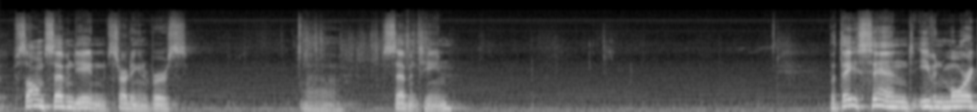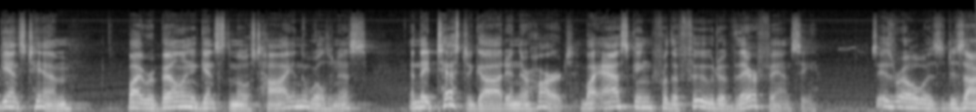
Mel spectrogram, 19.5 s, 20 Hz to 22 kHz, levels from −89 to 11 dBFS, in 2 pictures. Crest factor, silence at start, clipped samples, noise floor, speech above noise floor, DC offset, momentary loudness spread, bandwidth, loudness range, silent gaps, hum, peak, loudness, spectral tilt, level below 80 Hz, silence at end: 16 dB; 0 s; under 0.1%; -43 dBFS; 27 dB; under 0.1%; 14 LU; 14 kHz; 9 LU; none; none; -2 dBFS; -16 LUFS; -5 dB/octave; -42 dBFS; 0 s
